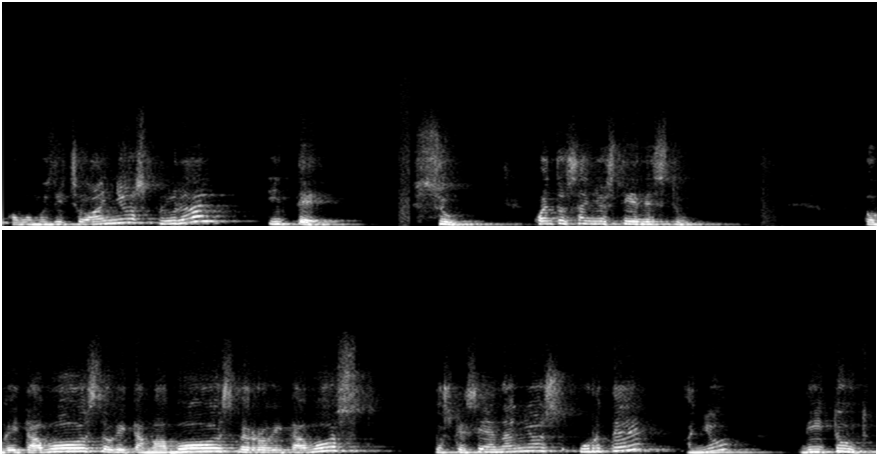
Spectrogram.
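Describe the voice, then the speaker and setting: A woman teaching a beginner Basque lesson in Spanish, slowly spelling out and repeating example phrases. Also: a little high, dark tone, low-quality recording. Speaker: language teacher.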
